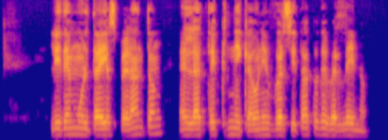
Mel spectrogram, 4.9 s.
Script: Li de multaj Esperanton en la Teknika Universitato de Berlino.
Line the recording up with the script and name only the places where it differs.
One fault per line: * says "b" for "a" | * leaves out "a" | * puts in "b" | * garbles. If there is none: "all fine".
all fine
